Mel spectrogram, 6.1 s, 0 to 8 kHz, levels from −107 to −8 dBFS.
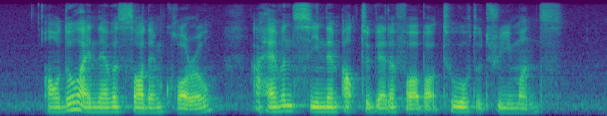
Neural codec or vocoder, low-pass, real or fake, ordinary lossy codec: none; 7.2 kHz; real; none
